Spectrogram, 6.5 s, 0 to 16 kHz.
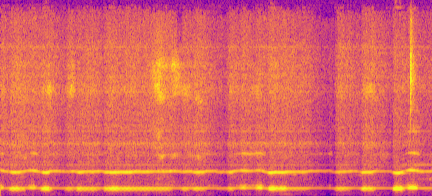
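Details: Minelab GPX-4500 metal detector, reported to go crazy when warm, on antiphase coils in mono mode, parts heat-tested one by one (damping MOSFET just heated): clean steady mid-pitched threshold hum, soft pulses, pitch held; normal, fault not here.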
